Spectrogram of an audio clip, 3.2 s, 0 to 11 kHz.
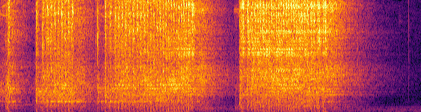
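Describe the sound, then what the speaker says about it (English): A power tool, likely an impact wrench on a 21mm socket, tightens a lower control-arm nut on a 2007-2013 BMW X5 in two loud, close bursts, each about a second long, before falling quiet. "using a 21mm socket, we're going to tighten this nut down"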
